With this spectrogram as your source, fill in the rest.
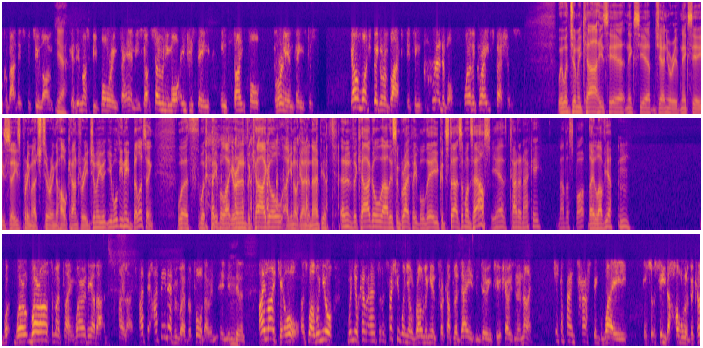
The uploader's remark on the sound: We were joined on the phone by UK Comedian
